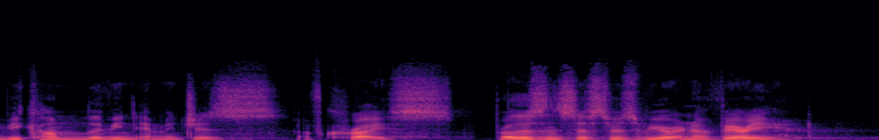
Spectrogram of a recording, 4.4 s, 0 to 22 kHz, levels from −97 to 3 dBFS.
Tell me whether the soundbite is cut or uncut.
cut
